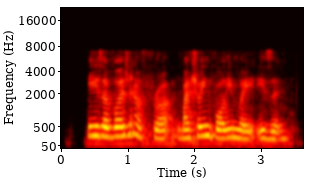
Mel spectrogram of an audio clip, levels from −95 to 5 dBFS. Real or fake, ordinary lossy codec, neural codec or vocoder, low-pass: fake; none; codec, 16 kHz, 4.8 kbps, FACodec; 7.2 kHz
